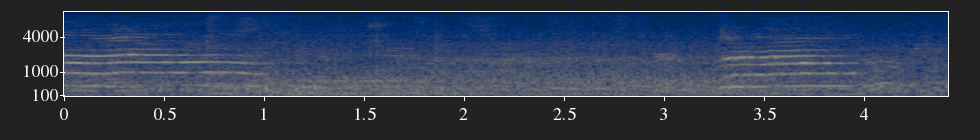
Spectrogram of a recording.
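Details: Cats quarrelling over a pink Mustang give two clear, tonal meows, one at the start and one near the end, separated by a quieter stretch of low rustling.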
